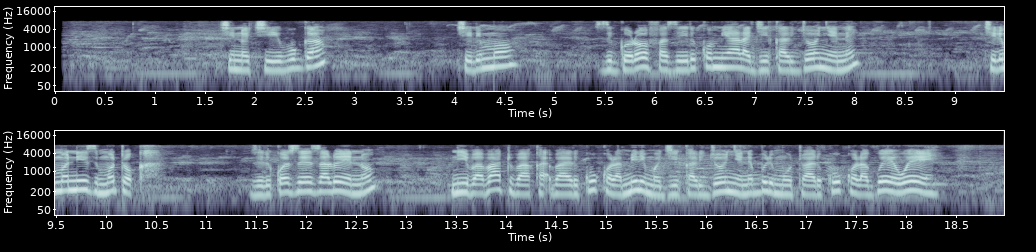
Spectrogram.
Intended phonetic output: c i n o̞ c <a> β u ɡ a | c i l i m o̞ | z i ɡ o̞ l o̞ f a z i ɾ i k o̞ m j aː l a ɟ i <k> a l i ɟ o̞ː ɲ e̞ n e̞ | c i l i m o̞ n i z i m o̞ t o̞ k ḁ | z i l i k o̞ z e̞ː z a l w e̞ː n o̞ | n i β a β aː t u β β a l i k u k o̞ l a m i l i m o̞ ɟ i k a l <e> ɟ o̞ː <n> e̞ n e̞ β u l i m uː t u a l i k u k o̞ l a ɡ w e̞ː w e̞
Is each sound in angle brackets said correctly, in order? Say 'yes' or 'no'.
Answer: no, yes, no, no

